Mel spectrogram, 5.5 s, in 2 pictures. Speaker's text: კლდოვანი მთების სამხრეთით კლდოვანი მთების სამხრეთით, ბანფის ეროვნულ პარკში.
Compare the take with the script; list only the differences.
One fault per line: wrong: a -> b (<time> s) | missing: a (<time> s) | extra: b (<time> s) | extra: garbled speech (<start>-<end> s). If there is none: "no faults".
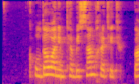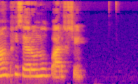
missing: კლდოვანი მთების სამხრეთით (2.4 s)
